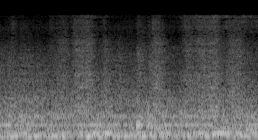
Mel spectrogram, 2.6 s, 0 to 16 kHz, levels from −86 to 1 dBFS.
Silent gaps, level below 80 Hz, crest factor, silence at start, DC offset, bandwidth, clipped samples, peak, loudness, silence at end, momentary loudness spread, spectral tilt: none; -34 dBFS; 14 dB; 0 s; under 0.1%; 11.5 kHz; under 0.1%; -14 dBFS; -29 LUFS; 0 s; 2 LU; -7 dB/octave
